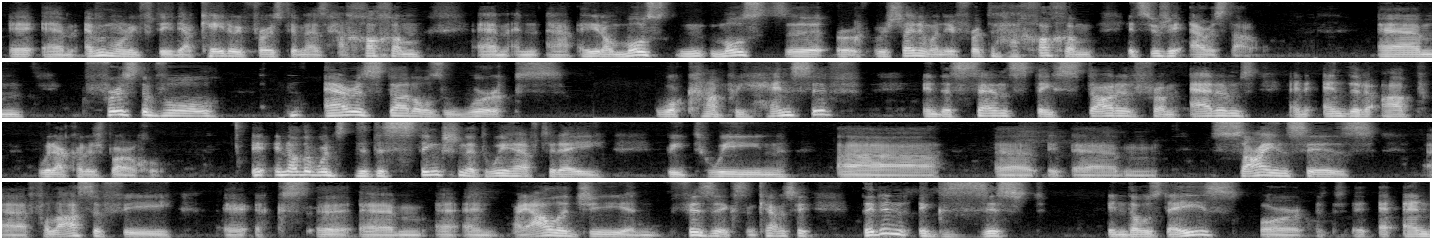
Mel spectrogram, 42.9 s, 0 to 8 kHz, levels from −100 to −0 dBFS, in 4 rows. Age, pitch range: 40-59, 95-135 Hz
